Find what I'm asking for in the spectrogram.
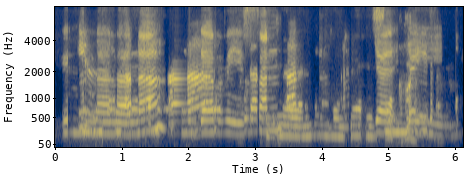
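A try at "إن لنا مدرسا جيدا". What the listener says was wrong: Salah baca barusan. Bukan jadid tapi jayyidun kan namanya. Inna lana mudarrisan jayyidan.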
